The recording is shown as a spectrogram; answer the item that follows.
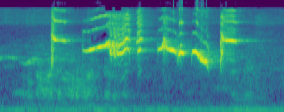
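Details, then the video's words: Oriental magpie-robin singing in an aviary, used as a lure so other birds start singing: a harsh squeal, then a long buzzy, warbling phrase sliding downward, ending in a short sharp note over a low hum. "BURUNG KACER GACOR DIDALAM UMBARAN"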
